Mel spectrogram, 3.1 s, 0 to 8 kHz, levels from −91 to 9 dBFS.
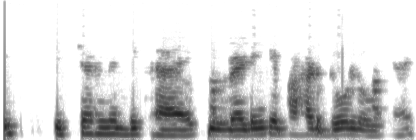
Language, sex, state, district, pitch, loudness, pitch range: Hindi, male, Uttarakhand, Uttarkashi, 130 Hz, -15 LUFS, 120-135 Hz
